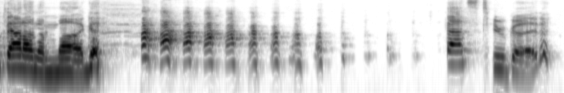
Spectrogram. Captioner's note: both laughing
